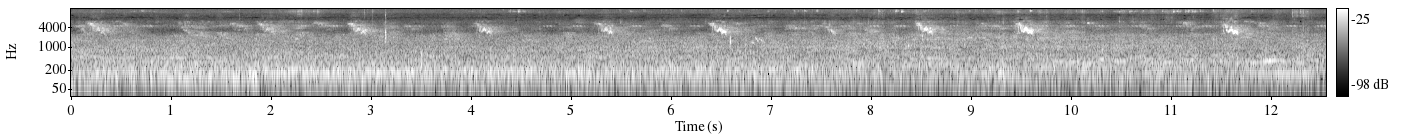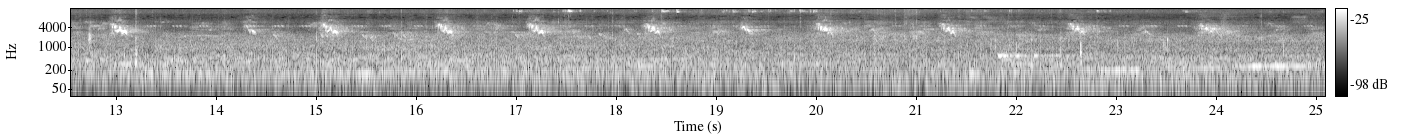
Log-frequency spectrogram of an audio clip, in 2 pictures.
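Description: A bird repeating a short, high, falling call about once a second over steady outdoor background noise.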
